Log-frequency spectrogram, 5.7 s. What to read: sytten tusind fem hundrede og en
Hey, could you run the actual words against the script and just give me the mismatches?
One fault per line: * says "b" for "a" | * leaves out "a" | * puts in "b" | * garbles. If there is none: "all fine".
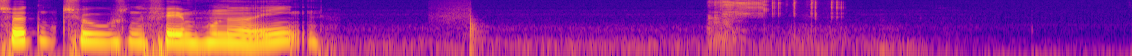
all fine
